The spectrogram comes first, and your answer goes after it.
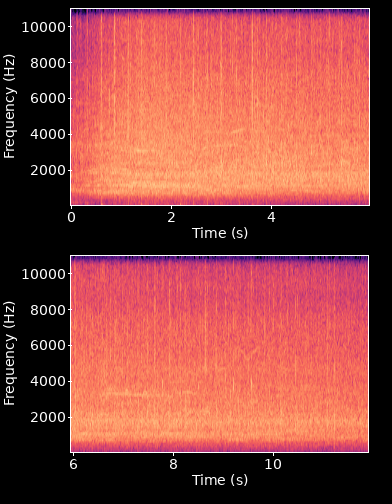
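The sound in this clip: A large commencement audience at Carolina applauds the mothers present on Mother's Day. Loud, sustained clapping swells in at once and holds for about twelve seconds, with cheering mixed into the roar.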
